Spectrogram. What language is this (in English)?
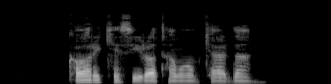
Persian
